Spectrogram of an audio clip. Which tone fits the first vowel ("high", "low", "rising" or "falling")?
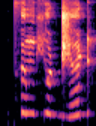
high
